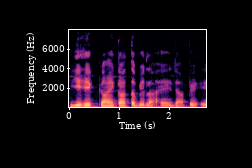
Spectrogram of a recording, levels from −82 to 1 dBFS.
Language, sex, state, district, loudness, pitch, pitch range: Hindi, male, Punjab, Fazilka, -17 LUFS, 130 Hz, 125-135 Hz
